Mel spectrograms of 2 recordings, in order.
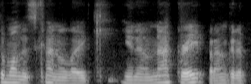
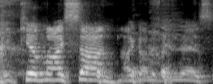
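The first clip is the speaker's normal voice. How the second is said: put-on British accent, higher and louder; 9 semitones higher, 7 dB louder than usual. Joking about a show's next season, doing an Idris Elba impression. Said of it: "that's a pretty good Idris Elba".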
